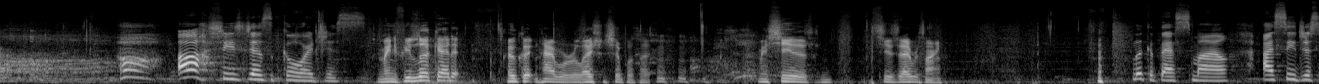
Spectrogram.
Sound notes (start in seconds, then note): 0.0 audience coos; 1.2 gasps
